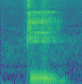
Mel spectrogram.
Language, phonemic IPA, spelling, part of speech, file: Hindi, /kiː/, की, postposition / verb, Hi-की.ogg
- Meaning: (postposition) feminine of का (kā): 1. of 2. belonging to 3. concerning 4. made of, consisting of; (verb) inflection of करना (karnā): feminine singular perfective participle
